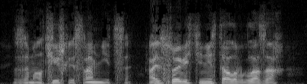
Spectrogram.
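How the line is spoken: Grumbling. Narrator (Russian): ворчала Назарета

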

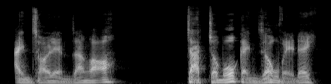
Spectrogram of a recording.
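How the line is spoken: Exasperated shout. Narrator (Vietnamese): Không chịu được nữa, ông quát con

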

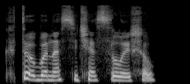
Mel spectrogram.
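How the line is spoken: Laughing female demon. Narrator (Russian): рассмеялась демоница

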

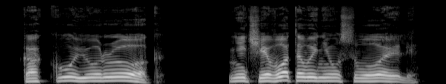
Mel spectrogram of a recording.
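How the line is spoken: Sad. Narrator (Russian): Печально продолжила госпожа Халич

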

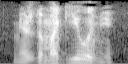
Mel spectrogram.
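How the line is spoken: Muttering from behind. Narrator (Russian): бормотал сзади Кварк

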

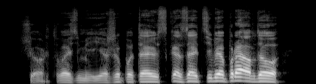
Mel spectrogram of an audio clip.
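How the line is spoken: Angry bark. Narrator (Russian): рявкнул на нее Джо

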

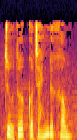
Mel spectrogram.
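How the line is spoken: Frightened. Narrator (Vietnamese): Tạ Vũ Tình sợ hãi nói

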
